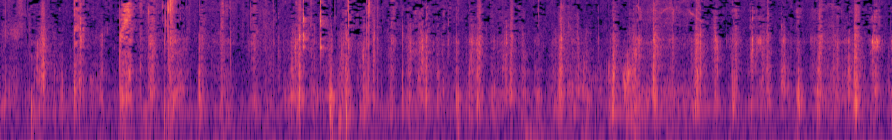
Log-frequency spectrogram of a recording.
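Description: Close-miked chewing of a mouthful of spicy seafood and bean sprouts: a dense run of quick wet clicks, crunches and mouth smacks.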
